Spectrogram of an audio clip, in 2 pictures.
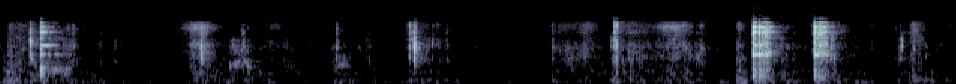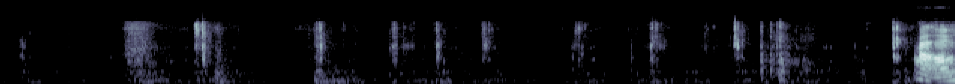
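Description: Someone eats during a mukbang. Soft, close chewing and biting sounds come in scattered bursts with quiet gaps, along with occasional light clinks of dishes.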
